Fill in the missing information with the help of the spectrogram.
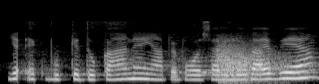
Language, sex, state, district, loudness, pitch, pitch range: Hindi, female, Bihar, West Champaran, -16 LUFS, 235 Hz, 225-260 Hz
